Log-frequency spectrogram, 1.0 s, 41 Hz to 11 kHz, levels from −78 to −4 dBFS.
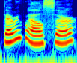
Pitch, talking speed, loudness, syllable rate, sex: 280 Hz, 175 wpm, -14 LUFS, 4.4 syllables/s, female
